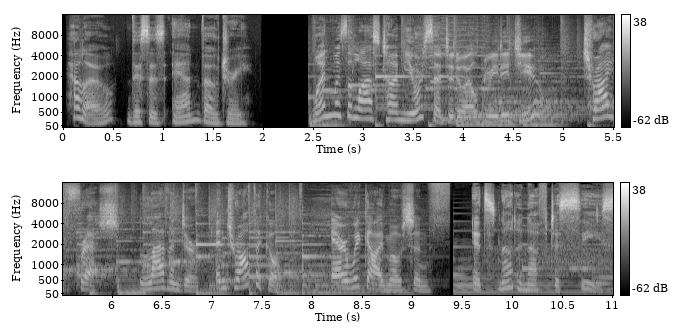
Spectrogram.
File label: English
